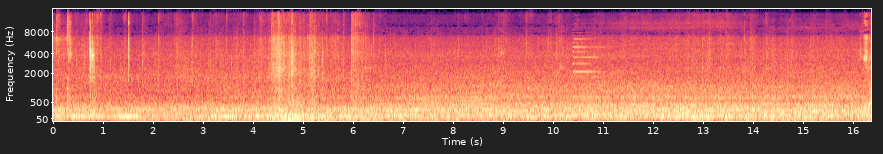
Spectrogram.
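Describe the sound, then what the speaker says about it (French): A car driven through traffic, a steady low engine and road rumble running throughout with a few faint clinks and rattles inside the cabin. "Je suis en train de conduire."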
